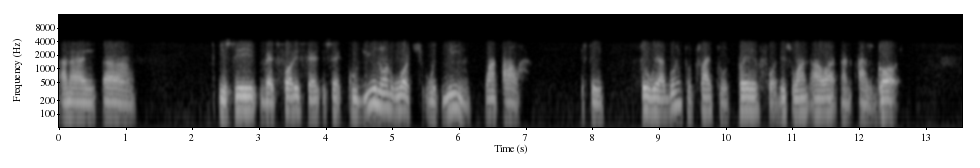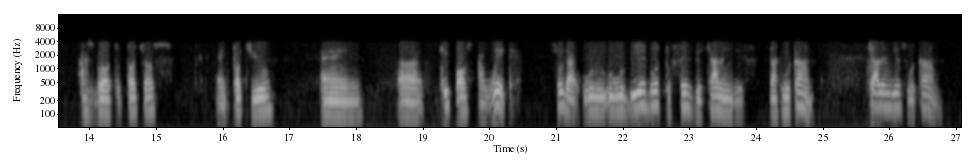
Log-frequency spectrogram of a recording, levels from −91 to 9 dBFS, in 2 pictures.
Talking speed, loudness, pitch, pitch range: 140 wpm, -32 LUFS, 115 Hz, 105-125 Hz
